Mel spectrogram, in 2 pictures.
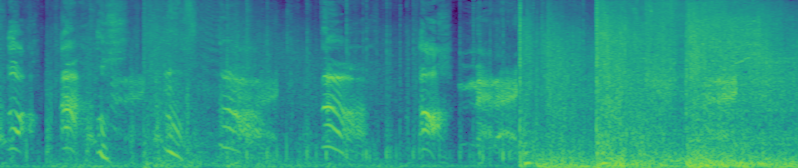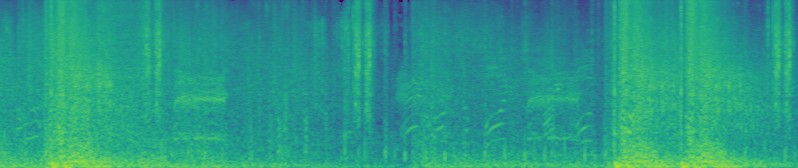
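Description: Weapons fire and clash in a fast video game battle.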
